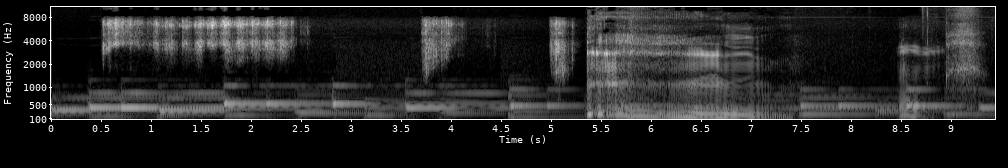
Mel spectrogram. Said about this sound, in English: I heard him laugh a couple times because I was playing like fart sound effects.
